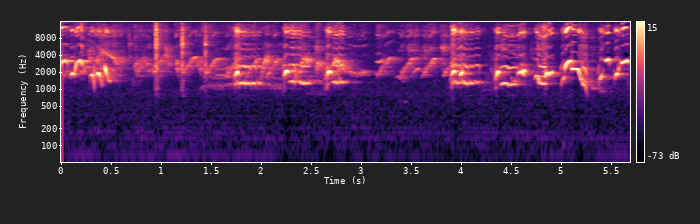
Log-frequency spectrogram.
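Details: Oriental magpie-robin giving a rapid, jumbled song of slurred whistles and harsh squawky notes, densely packed with short pauses between bursts.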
